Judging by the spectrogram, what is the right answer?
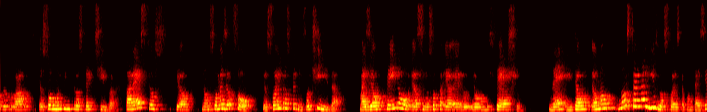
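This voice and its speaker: A woman telling her own story as a personal testimony, acting out the dialogue she recounts. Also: a little high. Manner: storytelling that acts out quoted dialogue. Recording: echoey room, dull lo-fi sound.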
